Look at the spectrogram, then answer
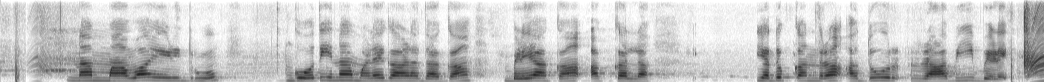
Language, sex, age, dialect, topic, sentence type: Kannada, female, 18-24, Central, agriculture, statement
